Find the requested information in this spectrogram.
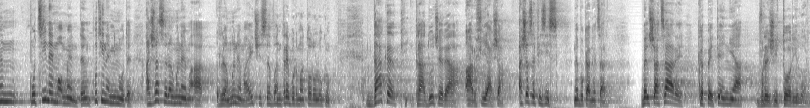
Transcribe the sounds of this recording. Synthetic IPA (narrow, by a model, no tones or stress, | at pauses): ɨnput̪sine̞mo̞me̞nt̪e̞ɨnput̪sine̞minut̪e̞ | aʃvɾasəɾəmɨne̞ma̰rəmɨne̞mait͡ʃʃisəvəɨnt̪ɾe̞burmət̪o̞ɾulːukɾu | d̪akət̪ɾad̪ut͡ʃe̞ɾeaarfiaʃa̰aʃasəfizis | ne̞bukat̪net̪sar | be̞lʃat̪saɾekəpe̞t̪e̞niavɾəʒit̪o̞ɾilo̞̰r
